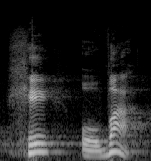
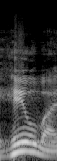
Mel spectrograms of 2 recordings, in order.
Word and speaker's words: Jehová: Nosotros, como nuestro idioma debe llevar vocales, no solamente consonantes, entonces se le tradujo como Jehová, y en inglés Jehová, Jehová, que se escribe igualito, Jehová o Jehová en español.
